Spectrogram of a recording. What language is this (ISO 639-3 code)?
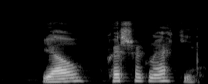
isl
